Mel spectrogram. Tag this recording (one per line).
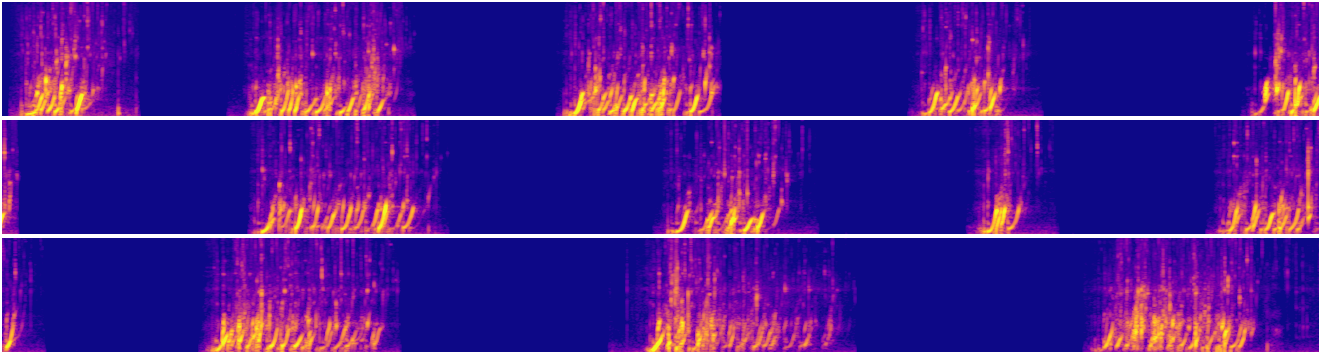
boiling
bubbling
bubbles
underwater
water
bubble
